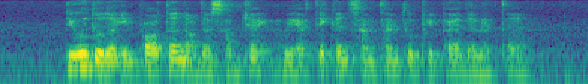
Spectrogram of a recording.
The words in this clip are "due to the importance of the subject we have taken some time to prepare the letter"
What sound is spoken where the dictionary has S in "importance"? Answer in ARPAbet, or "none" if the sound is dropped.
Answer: none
